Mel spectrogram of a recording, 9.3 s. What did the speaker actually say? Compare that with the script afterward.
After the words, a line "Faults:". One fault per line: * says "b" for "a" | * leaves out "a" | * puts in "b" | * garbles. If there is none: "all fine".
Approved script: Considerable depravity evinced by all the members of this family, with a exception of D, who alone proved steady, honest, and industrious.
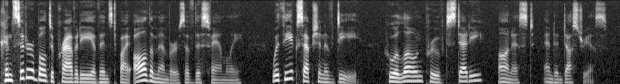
Considerable depravity evinced by all the members of this family, with the exception of D, who alone proved steady, honest, and industrious.
Faults:
* says "the" for "a"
